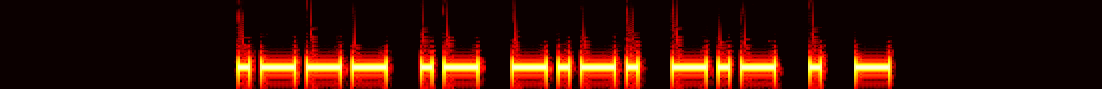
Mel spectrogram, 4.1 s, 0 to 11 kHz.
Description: Morse code, heard as a keyed tone, about 27 wpm, 700 Hz. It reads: JACKET
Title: Six Letter Words - 28wpm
